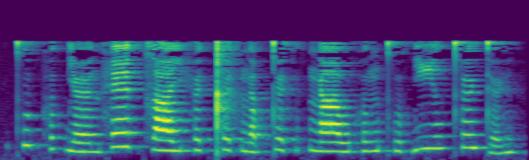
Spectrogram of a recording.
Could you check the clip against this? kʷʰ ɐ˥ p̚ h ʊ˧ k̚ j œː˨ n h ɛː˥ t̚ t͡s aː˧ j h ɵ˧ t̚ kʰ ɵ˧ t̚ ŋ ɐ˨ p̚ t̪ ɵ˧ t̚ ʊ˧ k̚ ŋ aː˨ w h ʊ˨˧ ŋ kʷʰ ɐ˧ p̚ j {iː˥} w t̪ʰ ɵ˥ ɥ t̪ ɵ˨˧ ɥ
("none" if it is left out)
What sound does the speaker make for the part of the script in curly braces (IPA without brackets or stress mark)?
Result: iː˥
